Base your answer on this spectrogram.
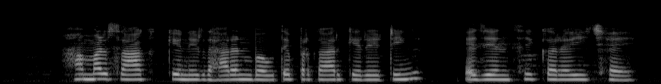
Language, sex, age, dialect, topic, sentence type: Magahi, female, 41-45, Western, banking, statement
